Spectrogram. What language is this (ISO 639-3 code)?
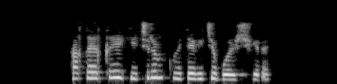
uzb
